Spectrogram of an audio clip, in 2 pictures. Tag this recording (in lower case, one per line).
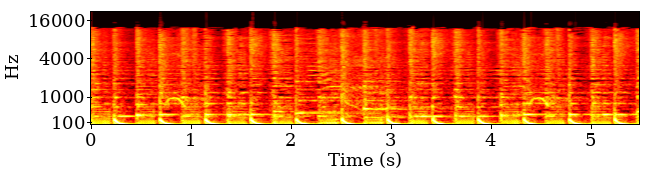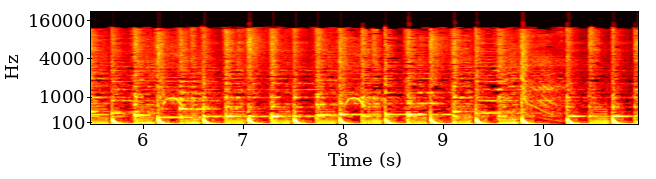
music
